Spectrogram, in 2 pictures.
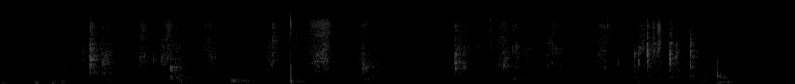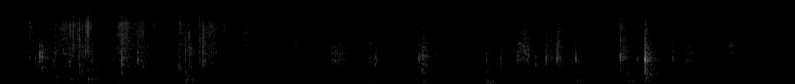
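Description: Quiet, intermittent soft rustling and scratching in short bursts, with no meowing.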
